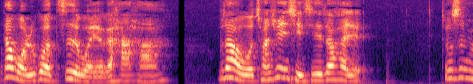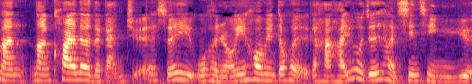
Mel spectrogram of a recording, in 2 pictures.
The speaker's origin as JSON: {"language": "Chinese", "country": "Taiwan", "tie": "born or raised there", "moved": "as an adult", "lives_now": "Germany", "said": "我们从小在台湾学的那个观念"}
